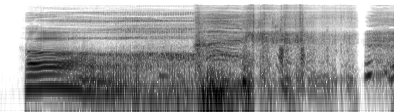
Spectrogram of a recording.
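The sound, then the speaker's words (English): A person lets out a loud, drawn-out groan, voiced and sagging slightly in pitch, which breaks into rougher, noisier vocal sounds before trailing off. “That is a groan.”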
